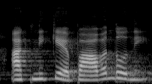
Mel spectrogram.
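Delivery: plain reading voice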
